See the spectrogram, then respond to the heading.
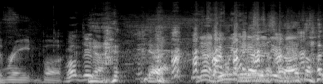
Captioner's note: laughter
